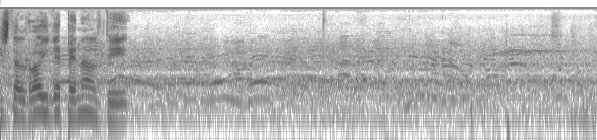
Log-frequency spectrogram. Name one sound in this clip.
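A large stadium crowd chants and cheers in the open air.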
